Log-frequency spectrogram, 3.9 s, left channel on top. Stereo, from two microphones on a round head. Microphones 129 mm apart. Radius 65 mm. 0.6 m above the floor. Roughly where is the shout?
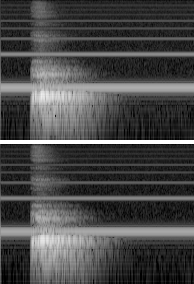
Right.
